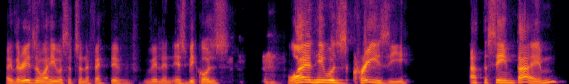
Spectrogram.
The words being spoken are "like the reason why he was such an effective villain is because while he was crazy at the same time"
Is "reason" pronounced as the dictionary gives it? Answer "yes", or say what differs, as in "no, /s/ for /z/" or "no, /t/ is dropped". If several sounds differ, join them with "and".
yes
